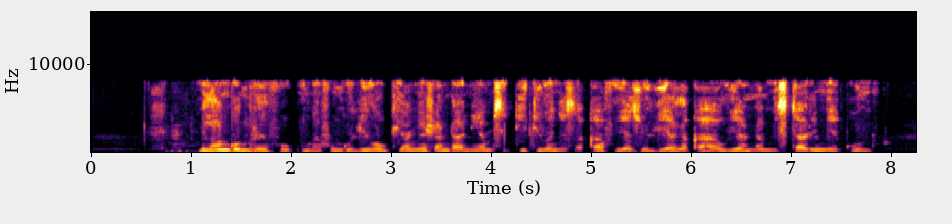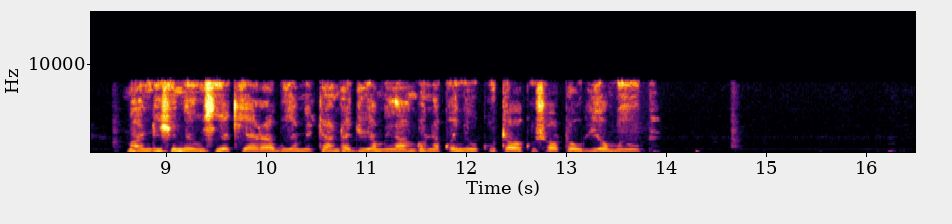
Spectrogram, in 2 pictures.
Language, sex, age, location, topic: Swahili, male, 36-49, Mombasa, government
